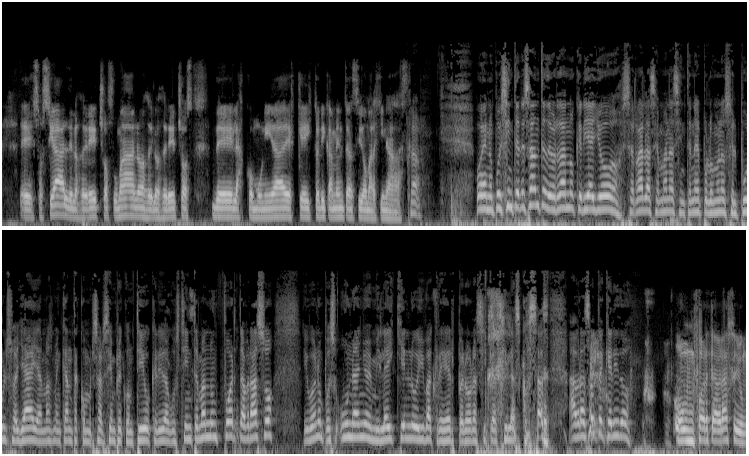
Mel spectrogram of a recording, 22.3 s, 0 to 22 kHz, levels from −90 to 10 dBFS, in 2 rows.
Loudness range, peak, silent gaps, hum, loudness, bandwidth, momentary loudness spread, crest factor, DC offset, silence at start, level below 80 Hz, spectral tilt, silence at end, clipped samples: 2 LU; -6 dBFS; none; none; -22 LUFS; 11.5 kHz; 8 LU; 16 dB; under 0.1%; 0.1 s; -38 dBFS; -5.5 dB/octave; 0 s; under 0.1%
